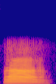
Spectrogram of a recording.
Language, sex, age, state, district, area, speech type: Telugu, male, 60+, Andhra Pradesh, Guntur, urban, conversation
